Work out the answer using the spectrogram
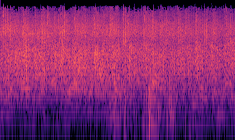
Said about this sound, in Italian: L'applauso mi rassicura molto.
